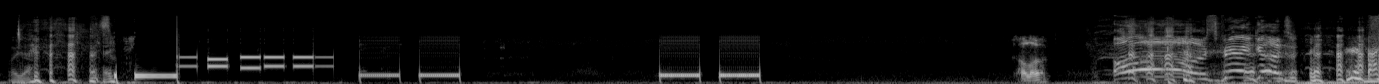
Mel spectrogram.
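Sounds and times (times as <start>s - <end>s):
laughter: 0.2s - 1.2s, 10.9s - 13.7s
speech: 0.2s - 1.4s, 13.1s - 13.7s
telephone ringing tone: 1.4s - 4.6s, 6.6s - 7.6s.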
